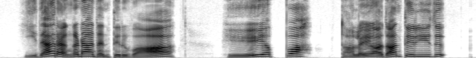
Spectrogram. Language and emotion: Tamil, surprised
